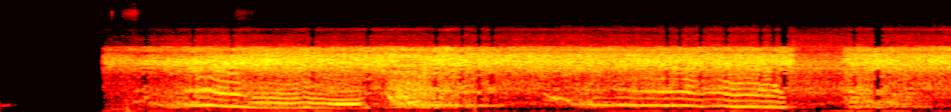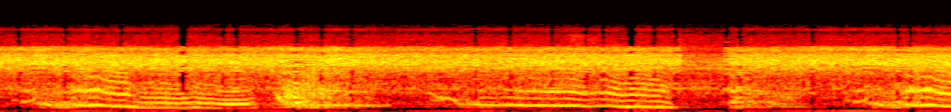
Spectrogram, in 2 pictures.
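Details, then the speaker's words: Expiratory wheeze in an asthmatic patient: repeated musical, falling-pitch whistles on each breath out over a steady hiss. "pero es más o menos para que puedan escuchar un poco de cómo es que se escucharía la sibilancia espiratorio en un paciente asmático"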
